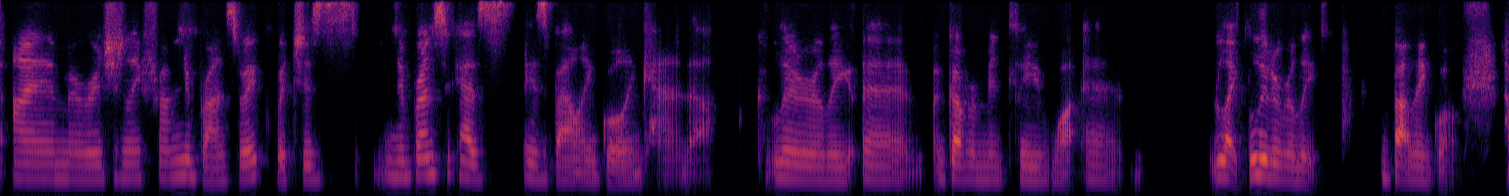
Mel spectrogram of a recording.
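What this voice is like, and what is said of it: French Canadian accent. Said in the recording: “they are detecting an accent from you ... where I come from is fully French”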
